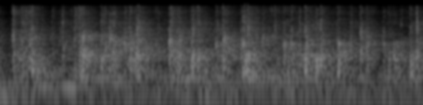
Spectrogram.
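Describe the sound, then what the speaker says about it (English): Church congregation clapping together in praise during a worship service, a dense, steady patter of many hands that runs without pause from start to end, fairly close and with no talking over it. "Can we give a clap of praise for..."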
